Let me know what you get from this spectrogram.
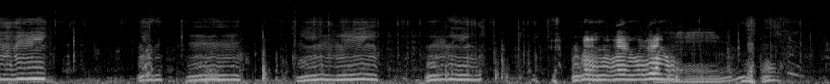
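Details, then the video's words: Dog making strange sounds while eating: a series of moaning, growly tonal grumbles with rising-falling pitch, each lasting about half a second to a second, repeated irregularly throughout. "이상한 소리를 내며 먹는 강아지"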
